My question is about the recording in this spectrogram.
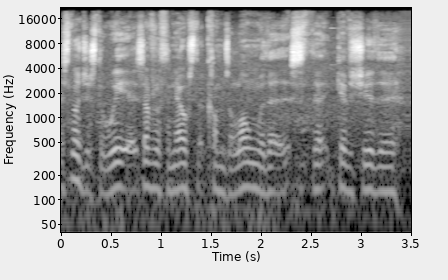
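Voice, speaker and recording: This is a middle-aged Scottish man filming a vlog as he strolls a bustling seafront, musing aloud in a relaxed, conversational way. His medium-pitched voice stays fairly level as he talks quickly, and traffic noise from the street is audible.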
